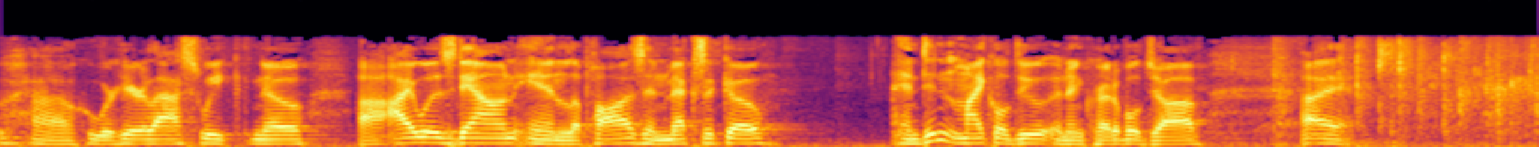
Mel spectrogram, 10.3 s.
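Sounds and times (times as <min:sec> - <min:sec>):
speech: 0:00.0 - 0:05.3, 0:06.0 - 0:09.4
audience clapping: 0:08.4 - 0:10.2.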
